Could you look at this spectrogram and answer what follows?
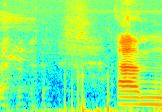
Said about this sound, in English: Jeepers, that was the door slamming.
